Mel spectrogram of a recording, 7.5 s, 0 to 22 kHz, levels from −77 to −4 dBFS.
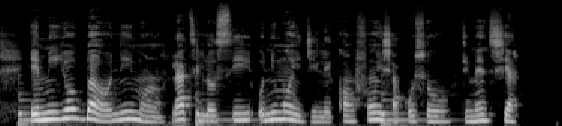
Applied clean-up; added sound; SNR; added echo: neural mask model RNNoise.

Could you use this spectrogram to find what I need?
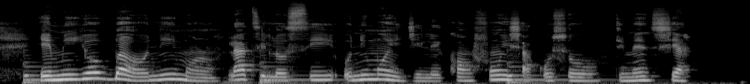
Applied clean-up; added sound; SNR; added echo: none; Bowed string instrument; 14 dB; none.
